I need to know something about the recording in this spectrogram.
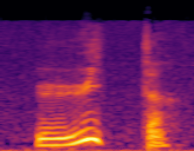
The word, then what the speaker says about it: huit: Okay, so you pronounce the final T, but then H, so the first letter is not pronounced. So you've got this first sound is U plus I, and it gives you this ui, ui. Alright, so you get this huit.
